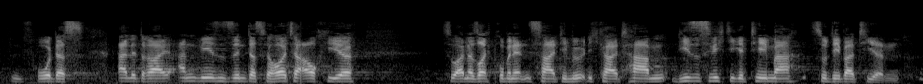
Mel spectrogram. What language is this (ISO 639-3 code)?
deu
